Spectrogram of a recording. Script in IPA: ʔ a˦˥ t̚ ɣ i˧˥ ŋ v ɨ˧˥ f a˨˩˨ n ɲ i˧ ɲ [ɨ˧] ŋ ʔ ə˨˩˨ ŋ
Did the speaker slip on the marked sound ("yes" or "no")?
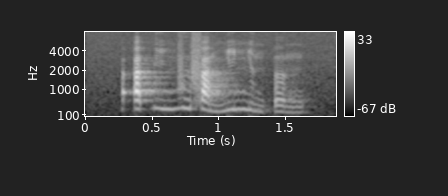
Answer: yes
